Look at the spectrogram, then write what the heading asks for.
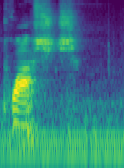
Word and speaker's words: płaszcz: I think it's płaszcz. I want to say it's płaszcz. Płaszcz. Płaszcz. Oi. Płaszcz. Coat. Płaszcz. Coat. That's one that sounds like chest.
